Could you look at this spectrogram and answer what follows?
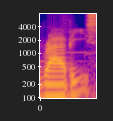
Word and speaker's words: rabies: 成 rabies 还是 rabies 啊？哦，it's pronounced rabies because it rhymes with babies。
